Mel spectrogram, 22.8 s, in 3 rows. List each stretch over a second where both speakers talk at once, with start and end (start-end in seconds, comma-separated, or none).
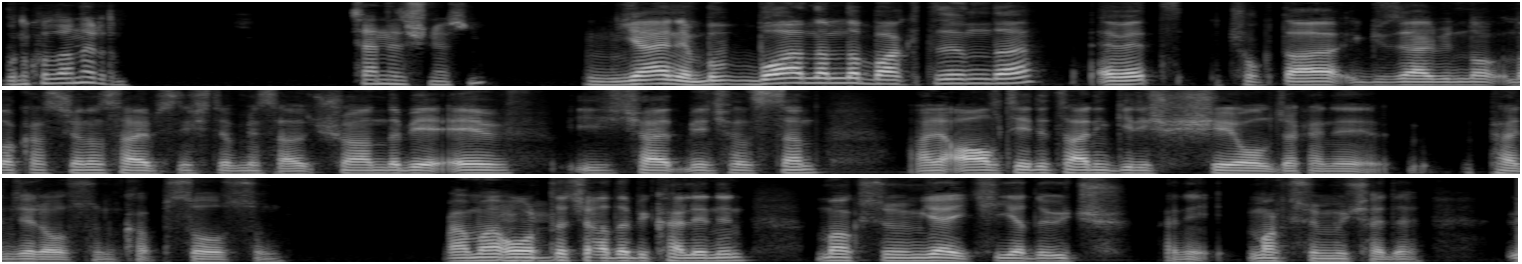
none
